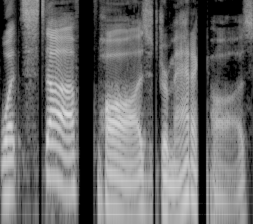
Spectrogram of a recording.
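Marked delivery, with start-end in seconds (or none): 0.0-0.8 strong emphasis punched onto the word stuff. Recounting their own earlier reply to someone: stress on stuff. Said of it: "I did stress that word".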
